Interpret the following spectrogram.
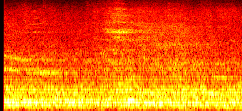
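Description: Steady murmur of many voices from a crowd in a large, reverberant arena.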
